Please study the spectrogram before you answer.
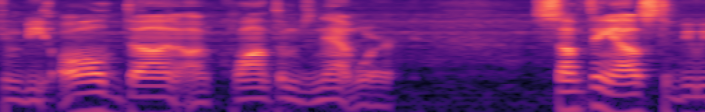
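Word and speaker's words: Qtum: love the blue chip cryptocurrencies quantum is uh pronounced quantum and is far more exciting the secret to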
